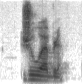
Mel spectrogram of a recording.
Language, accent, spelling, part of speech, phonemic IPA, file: French, France, jouable, adjective, /ʒwabl/, LL-Q150 (fra)-jouable.wav
- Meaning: 1. playable 2. feasible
